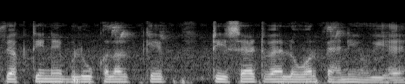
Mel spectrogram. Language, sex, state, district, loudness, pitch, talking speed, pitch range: Hindi, male, Uttar Pradesh, Shamli, -16 LUFS, 120 Hz, 175 wpm, 115-125 Hz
